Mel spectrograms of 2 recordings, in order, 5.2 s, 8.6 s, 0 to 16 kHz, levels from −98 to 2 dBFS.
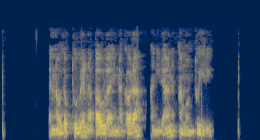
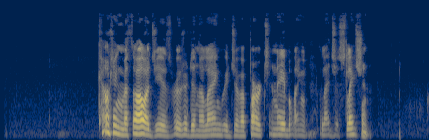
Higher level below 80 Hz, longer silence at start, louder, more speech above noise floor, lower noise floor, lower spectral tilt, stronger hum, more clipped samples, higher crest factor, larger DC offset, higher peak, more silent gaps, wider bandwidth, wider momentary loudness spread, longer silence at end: first, -54 dBFS vs -78 dBFS; second, 0.05 s vs 1.95 s; first, -19 LUFS vs -26 LUFS; first, over 72 dB vs 52 dB; first, under -90 dBFS vs -78 dBFS; first, -8 dB/octave vs -6.5 dB/octave; neither; neither; second, 18 dB vs 24 dB; neither; about the same, -2 dBFS vs -4 dBFS; first, 0.11-0.69 s, 0.75-0.96 s vs none; second, 7.2 kHz vs 10.5 kHz; second, 11 LU vs 22 LU; second, 0.95 s vs 1.25 s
